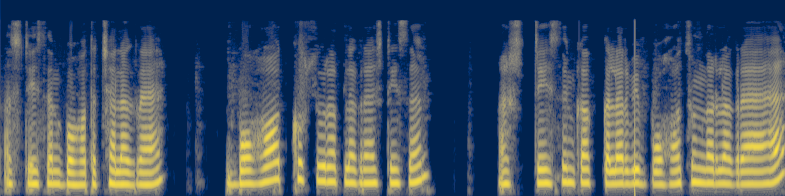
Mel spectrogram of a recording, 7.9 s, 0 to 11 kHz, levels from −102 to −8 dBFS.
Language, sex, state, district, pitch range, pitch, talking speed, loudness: Hindi, female, Chhattisgarh, Korba, 210-240 Hz, 225 Hz, 160 wpm, -18 LUFS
